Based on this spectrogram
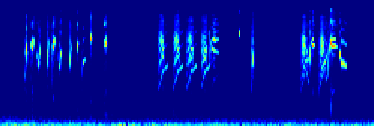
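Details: Tutor European goldfinch and its young pupil, taught through a CD of the tutor's song, singing reclamo. Quick series of bright, liquid twitters in three clusters separated by brief gaps, soft rumble underneath.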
